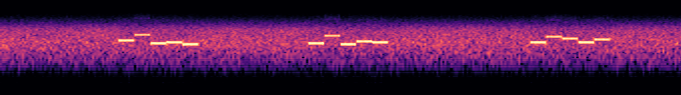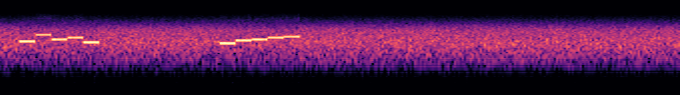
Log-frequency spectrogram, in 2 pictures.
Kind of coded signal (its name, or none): five-tone selective call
